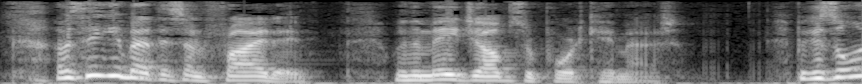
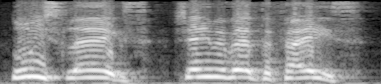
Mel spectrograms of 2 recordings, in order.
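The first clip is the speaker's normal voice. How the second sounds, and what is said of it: Fake North Dublin accent, yelled. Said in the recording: “yelled out, in a fake North Dublin accent”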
